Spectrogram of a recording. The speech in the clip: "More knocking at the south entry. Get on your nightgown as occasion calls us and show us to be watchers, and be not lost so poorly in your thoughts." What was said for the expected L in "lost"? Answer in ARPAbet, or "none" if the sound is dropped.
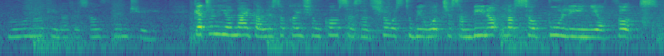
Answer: N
